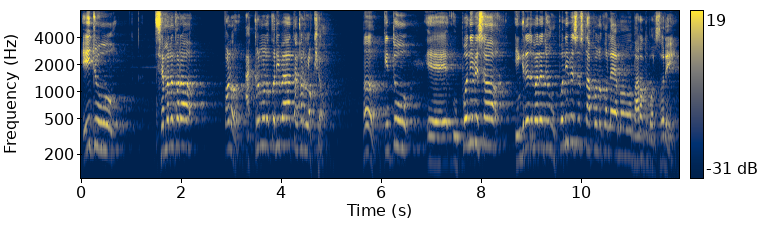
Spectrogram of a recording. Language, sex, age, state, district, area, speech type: Odia, male, 60+, Odisha, Khordha, rural, spontaneous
